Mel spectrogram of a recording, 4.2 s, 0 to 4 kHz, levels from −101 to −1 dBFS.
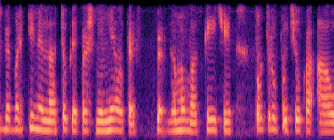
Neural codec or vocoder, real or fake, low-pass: codec, 32 kHz, 1.9 kbps, SNAC; fake; 3.6 kHz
